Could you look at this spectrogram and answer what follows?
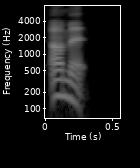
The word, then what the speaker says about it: Amit: Amit Mehta is pronounced Amit. Equal emphasis on both syllables. Mehta, slight emphasis on the meh.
